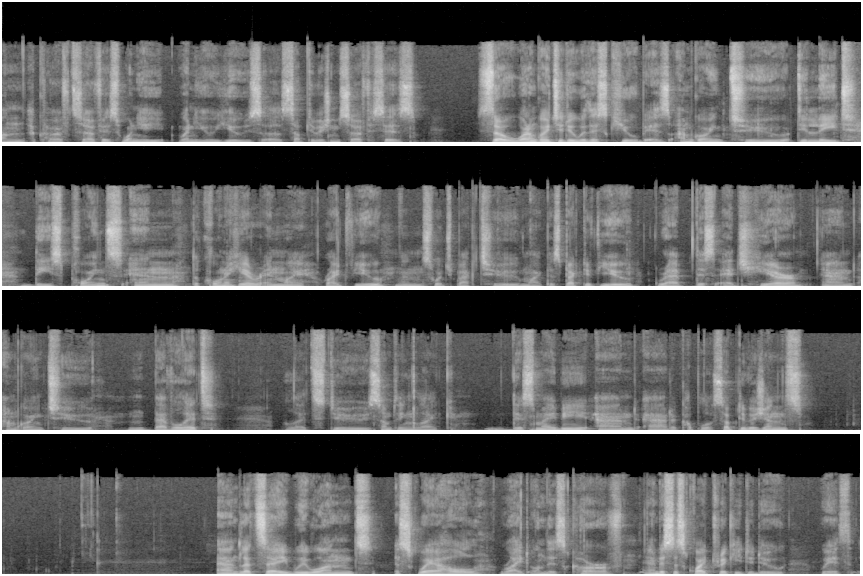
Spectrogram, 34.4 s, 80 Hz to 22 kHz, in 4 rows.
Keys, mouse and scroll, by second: 5.8 F3, 7.3-8.8 typing, 9.2 click, 10.8 Delete, 12.4 F1, 13.5 alt+middle click, 14.6-15.4 typing, 15.4 click, 17.4 typing, 18.0 click, 23.7 click, 23.8 double click, 24.0 click, 24.2 click, 24.4 double click, 26.5 alt+middle click, 27.1 alt+click, 31.9 alt+middle click, 34.1 alt+click.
